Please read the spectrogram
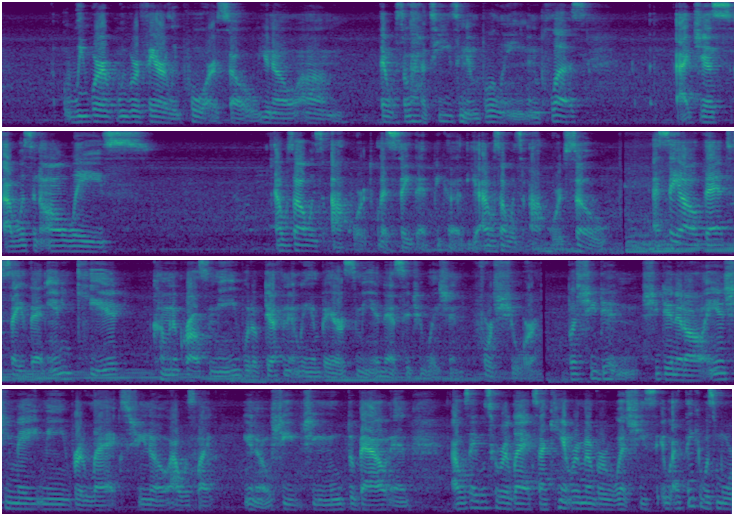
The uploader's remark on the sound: So, please forgive any background noise.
